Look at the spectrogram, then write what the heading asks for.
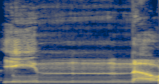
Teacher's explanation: the noon has shadda, is ghunna to harakat.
